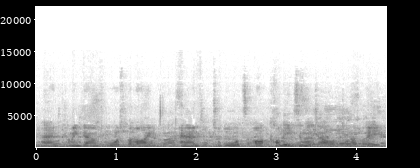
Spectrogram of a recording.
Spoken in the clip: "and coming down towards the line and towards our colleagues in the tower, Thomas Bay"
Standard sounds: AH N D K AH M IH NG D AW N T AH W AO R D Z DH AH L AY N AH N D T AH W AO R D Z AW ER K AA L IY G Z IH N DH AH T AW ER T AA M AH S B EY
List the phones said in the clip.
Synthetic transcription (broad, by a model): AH N K AH M IH NG D AW N T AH W AO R D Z DH AH L AY N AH N T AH W AO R D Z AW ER K AA L IY G Z IH N DH AH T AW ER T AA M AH B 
